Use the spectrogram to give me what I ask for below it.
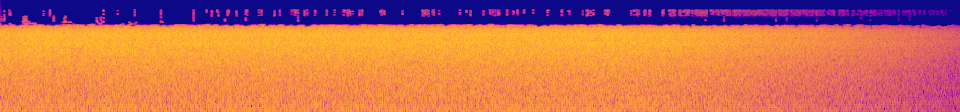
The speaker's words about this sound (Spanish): aún tuvo tiempo de percibir como una avalancha de agua marina lo inundaba todo.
